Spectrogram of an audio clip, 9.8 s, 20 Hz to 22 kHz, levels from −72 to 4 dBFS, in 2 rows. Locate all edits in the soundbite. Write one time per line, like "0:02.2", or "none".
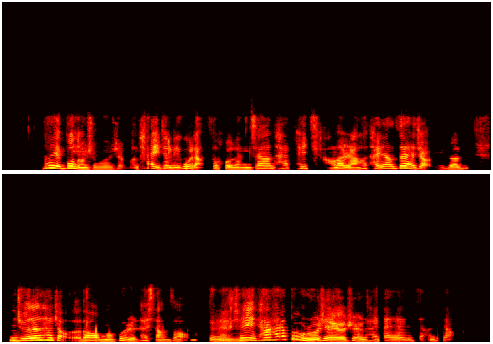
0:04.9
0:06.9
